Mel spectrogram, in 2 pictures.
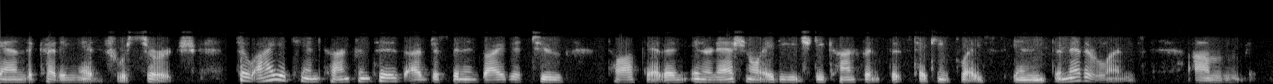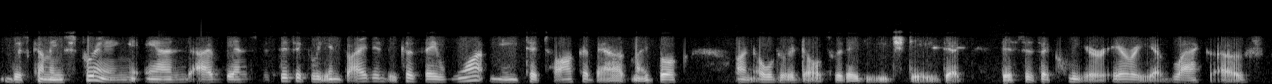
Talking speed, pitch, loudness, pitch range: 135 wpm, 120 Hz, -19 LUFS, 115-165 Hz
